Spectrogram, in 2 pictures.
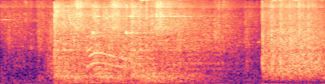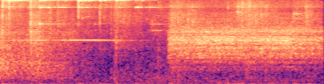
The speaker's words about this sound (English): Three rebels slowly walk toward the group, holding their hands up in surrender. The soldiers open fire on them.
